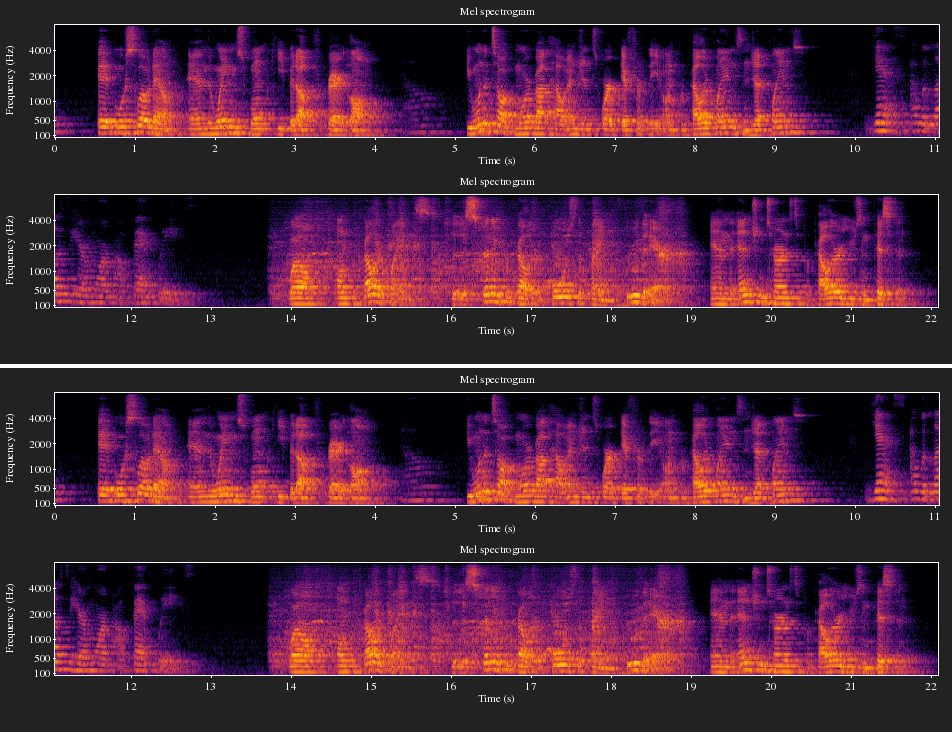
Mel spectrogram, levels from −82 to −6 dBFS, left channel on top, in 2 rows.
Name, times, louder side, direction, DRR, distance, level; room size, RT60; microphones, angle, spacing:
voice 1, 0.5-4.0 5.2-9.3 14.0-14.3 14.6-18.8 19.2-21.7, left 1 dB, 15° left, 2 dB, 0.4 m, -22 dB
voice 2, 4.3-4.9 10.1-12.7, right 2 dB, 65° right, 2 dB, 0.6 m, -32 dB
Fowl, 13.7-18.9, right 1 dB, 20° right, 0.6 m, -32 dB
3.0 x 2.8 x 3.9 m, 0.89 s
head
